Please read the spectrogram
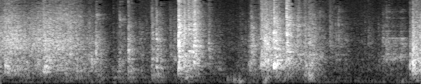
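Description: Hard plastic toys being rummaged from a tub and set into a clear plastic storage bin: a rustle of handling, then a few sharp plastic clacks and knocks.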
